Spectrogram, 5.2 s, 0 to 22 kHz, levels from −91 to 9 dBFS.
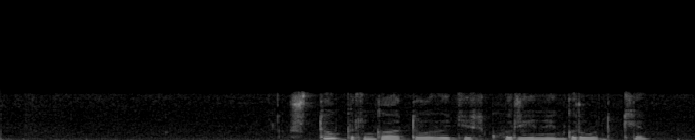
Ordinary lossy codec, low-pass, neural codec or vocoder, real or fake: none; none; codec, 16 kHz, 16 kbps, FreqCodec, larger model; fake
